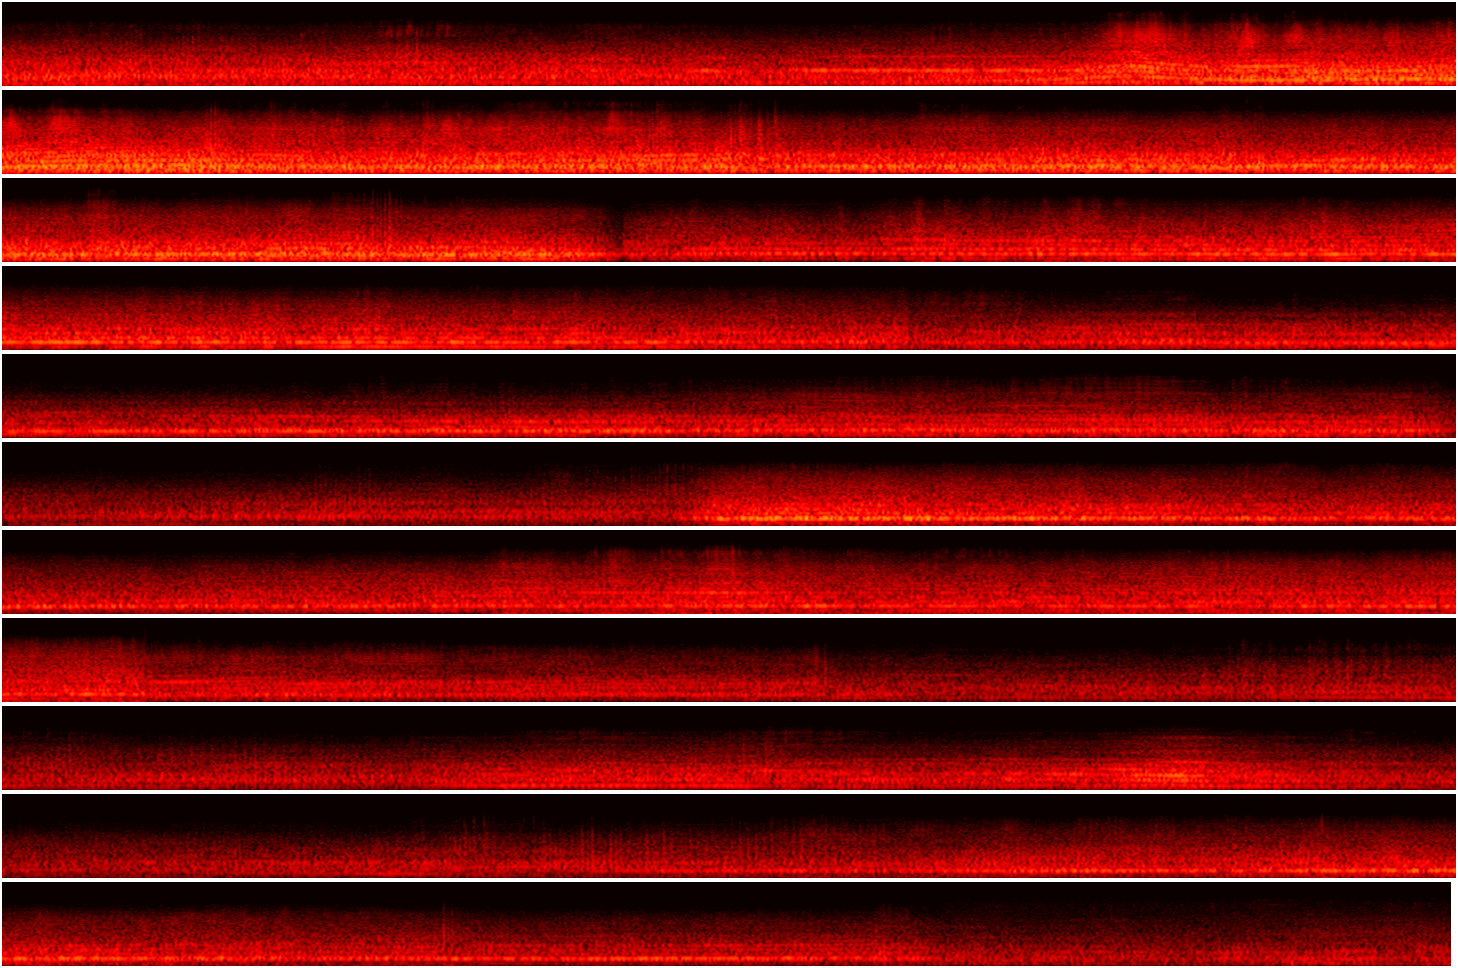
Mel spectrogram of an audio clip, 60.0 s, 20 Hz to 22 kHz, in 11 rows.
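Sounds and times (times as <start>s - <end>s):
race car engines revving: 0.0s - 59.9s.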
